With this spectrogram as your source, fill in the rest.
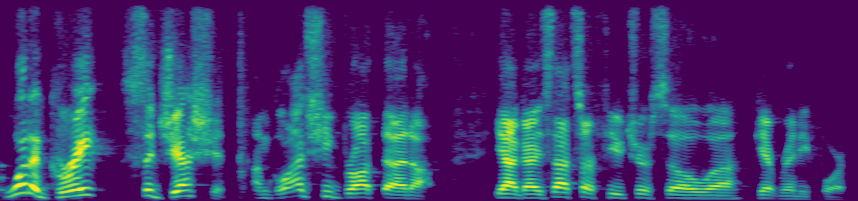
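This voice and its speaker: A man's voice: a little high, expressive, moderate pace, no echo. A Canadian man hosting a political livestream, ranting emphatically and sarcastically about world events. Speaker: livestream host.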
